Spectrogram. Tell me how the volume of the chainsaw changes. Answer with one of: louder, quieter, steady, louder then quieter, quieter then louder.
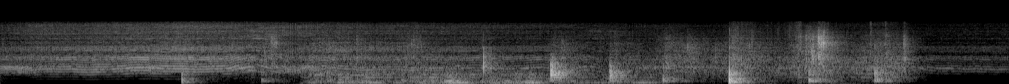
quieter.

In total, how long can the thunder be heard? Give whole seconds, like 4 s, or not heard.
4 s.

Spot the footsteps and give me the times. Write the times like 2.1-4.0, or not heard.
1.8-9.1.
